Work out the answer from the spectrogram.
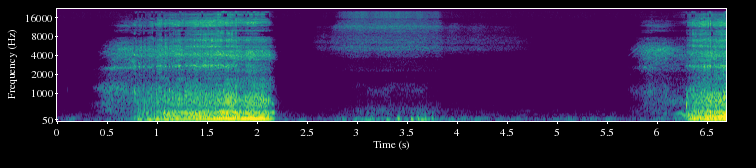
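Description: Loud, rough, low-pitched snoring on an in-breath, a quiet out-breath, then the next snore starting; typical heavy snoring.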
